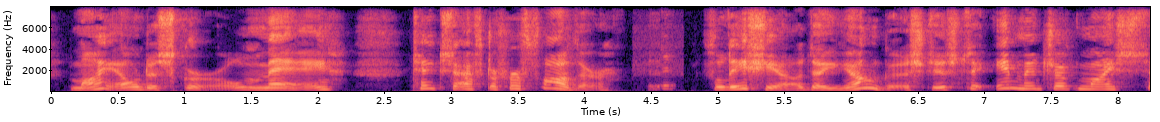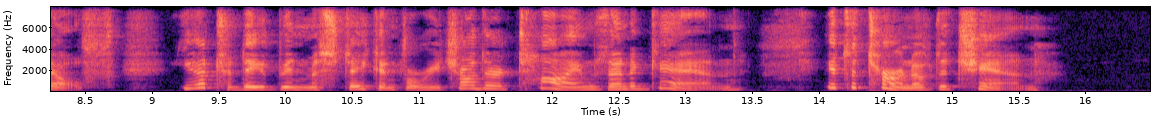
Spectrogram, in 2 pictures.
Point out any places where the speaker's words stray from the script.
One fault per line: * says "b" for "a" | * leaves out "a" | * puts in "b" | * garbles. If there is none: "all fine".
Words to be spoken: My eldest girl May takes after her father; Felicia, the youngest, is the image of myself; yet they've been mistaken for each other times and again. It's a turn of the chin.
all fine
